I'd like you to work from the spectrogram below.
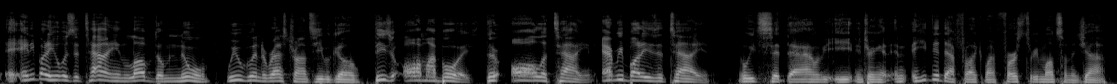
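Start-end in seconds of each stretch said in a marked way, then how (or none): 3.7-7.1 higher-pitched, lightly acted coach's boast; Coach Massimino. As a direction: lightly play a coach showing off his boys. Coach boasting to restaurant crowd.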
